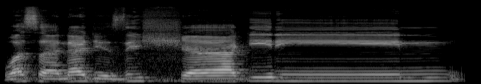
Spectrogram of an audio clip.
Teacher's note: جیم حروف کلکلہ میں سے تو جیم کے اوپر یہاں پہ کلکلہ کریں گے. شین کے اوپر یہاں پہ کھڑا زبر ہے تو شین کو ایک الف دو حرکات کے برابر کھینچ کر ادا کریں گے.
